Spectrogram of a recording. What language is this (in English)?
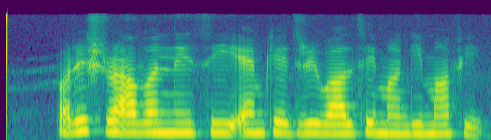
Urdu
